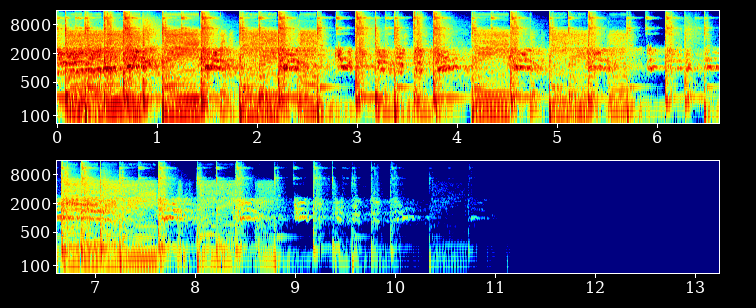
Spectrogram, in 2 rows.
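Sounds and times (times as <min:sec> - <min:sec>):
battle victory results music: 0:00.0 - 0:08.8.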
